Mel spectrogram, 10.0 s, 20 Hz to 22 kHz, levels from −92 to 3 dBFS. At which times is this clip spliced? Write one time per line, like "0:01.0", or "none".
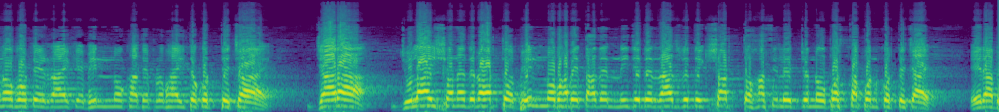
none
